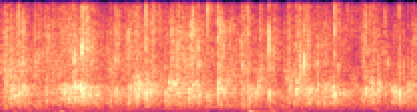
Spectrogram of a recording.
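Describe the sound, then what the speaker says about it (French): Distant applause from an audience at a French school or community event, thanking young technicians, a soft continuous patter of clapping with low voices and a couple of faint thumps underneath. "Alors, une bonne main d'applaudissement pour nos charmants jeunes hommes."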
